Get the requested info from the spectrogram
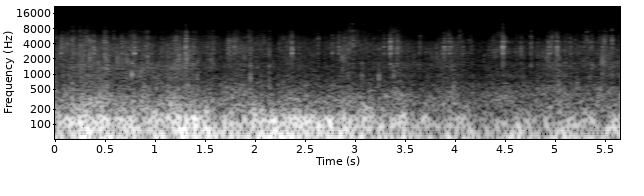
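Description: Wind buffeting the microphone on a mountain-bike descent, a steady low rumble, with tyres crunching over a dirt and gravel track and the bike rattling in many small clicks.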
